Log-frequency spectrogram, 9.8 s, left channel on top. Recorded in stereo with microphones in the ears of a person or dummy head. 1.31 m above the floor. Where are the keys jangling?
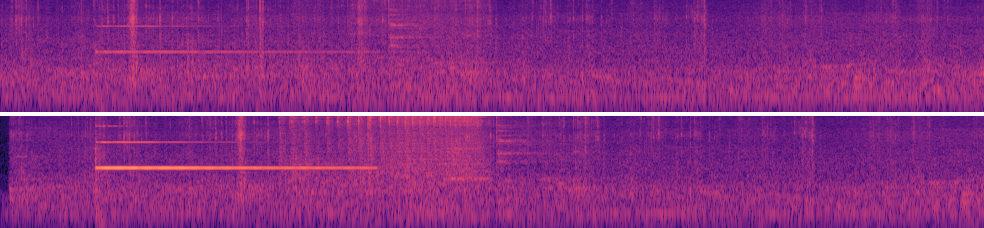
60° right (ahead or behind), 1.2 m.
